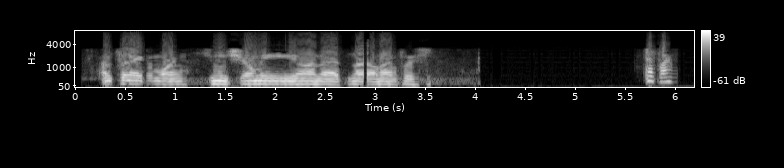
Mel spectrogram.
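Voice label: Sheriff Lake Patrol, scanner audio; ThompsonPeakScot; MCSO Lakes 1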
